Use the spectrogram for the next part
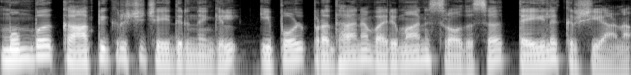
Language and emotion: Malayalam, neutral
